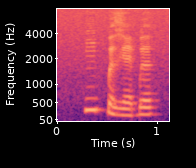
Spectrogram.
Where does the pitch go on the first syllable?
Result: high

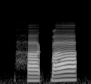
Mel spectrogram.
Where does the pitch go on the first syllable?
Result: low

